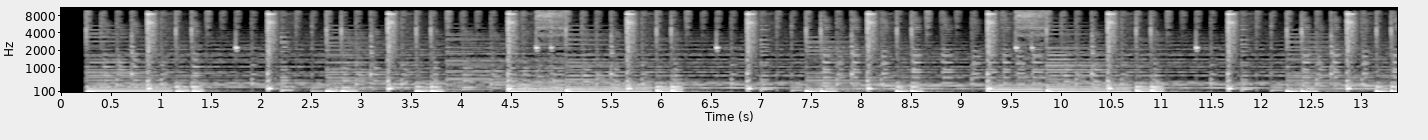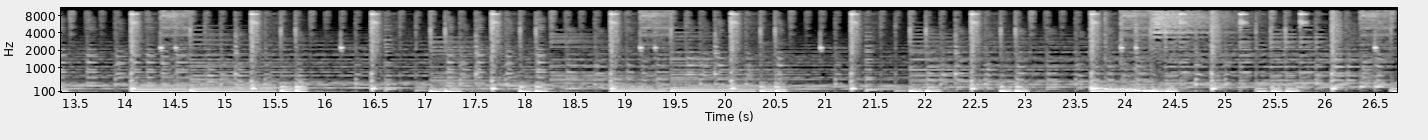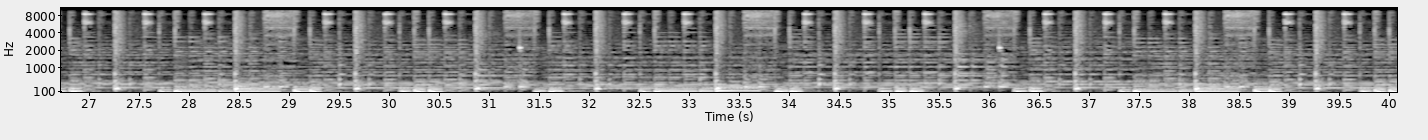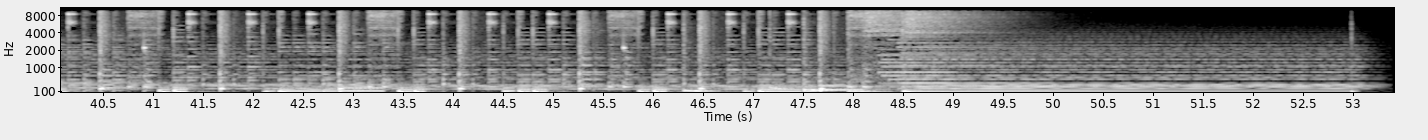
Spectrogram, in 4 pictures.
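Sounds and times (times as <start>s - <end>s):
slow ballad: 0.3s - 53.4s.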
